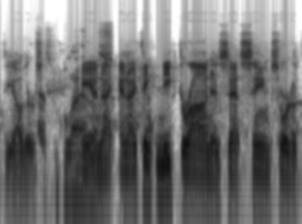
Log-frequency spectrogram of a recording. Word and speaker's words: Nectaron: It's pronounced Nectaron.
